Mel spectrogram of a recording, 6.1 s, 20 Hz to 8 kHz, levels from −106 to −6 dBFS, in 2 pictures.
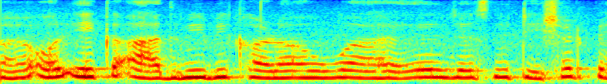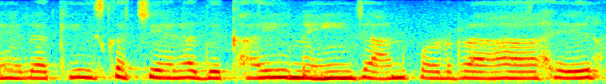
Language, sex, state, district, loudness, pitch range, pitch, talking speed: Hindi, female, Chandigarh, Chandigarh, -15 LUFS, 240-265 Hz, 250 Hz, 205 wpm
